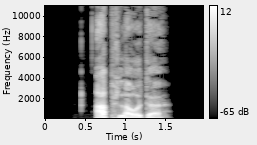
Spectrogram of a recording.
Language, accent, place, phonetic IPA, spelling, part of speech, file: German, Germany, Berlin, [ˈapˌlaʊ̯tə], Ablaute, noun, De-Ablaute.ogg
- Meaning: nominative/accusative/genitive plural of Ablaut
